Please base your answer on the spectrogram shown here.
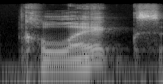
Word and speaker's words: Clex: The next one is called Clex, I think that's how you would pronounce it, C-L-E-X.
